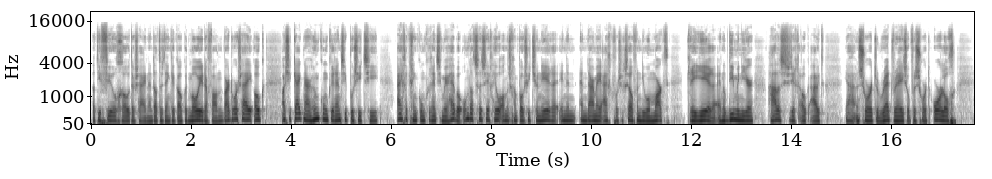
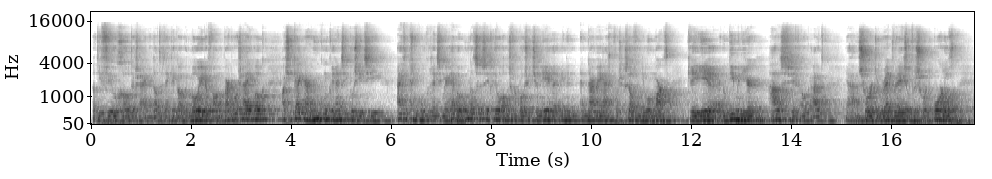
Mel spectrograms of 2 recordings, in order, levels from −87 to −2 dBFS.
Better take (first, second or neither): first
